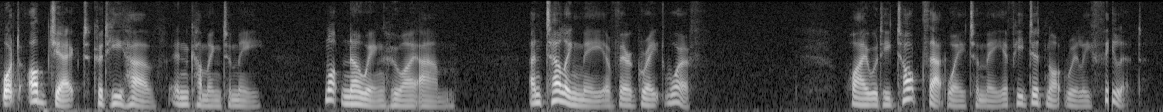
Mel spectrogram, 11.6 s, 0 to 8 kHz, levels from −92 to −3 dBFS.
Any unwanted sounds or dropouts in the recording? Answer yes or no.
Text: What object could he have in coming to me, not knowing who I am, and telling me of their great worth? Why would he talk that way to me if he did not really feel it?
yes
